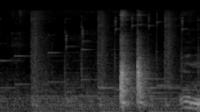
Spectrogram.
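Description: Two sharp clicks in quick succession a little past the middle as a mesh hop bag of pellet hops is handled over the brew kettle, over quiet background music.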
